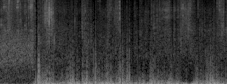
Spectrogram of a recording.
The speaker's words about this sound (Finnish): Oululainen tuuli.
